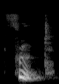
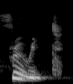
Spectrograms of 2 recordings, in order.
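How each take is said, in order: First: The I is silent, with a long U. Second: The I is sounded after the U. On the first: The speaker calls it right. "the letter I goes silent" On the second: The speaker calls it wrong. "not fruit"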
